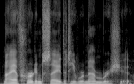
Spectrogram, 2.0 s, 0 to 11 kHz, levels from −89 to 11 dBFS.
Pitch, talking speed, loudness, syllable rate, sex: 95 Hz, 295 wpm, -20 LUFS, 6.7 syllables/s, male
